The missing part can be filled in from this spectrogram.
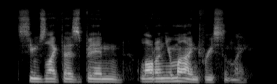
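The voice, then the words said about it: Female British accent. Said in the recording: “I'll just do the female British accent”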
